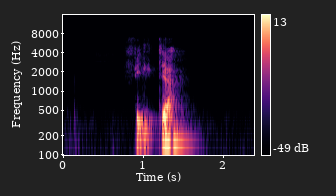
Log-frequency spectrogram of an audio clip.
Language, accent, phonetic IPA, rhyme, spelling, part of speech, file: German, Austria, [ˈfɪltɐ], -ɪltɐ, Filter, noun, De-at-Filter.ogg
- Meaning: filter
